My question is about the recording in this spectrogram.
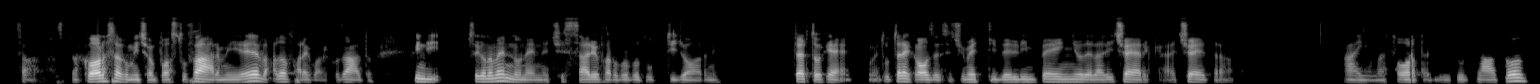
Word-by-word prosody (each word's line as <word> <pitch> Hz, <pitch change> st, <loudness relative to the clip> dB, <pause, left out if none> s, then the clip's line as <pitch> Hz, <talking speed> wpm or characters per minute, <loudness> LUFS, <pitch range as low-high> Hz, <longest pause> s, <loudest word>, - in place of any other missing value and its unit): insomma -, -, -15 dB
sta -, -, -15 dB
corsa 140 Hz, +2 st, +8 dB
comincia 110 Hz, -2 st, -2 dB
un 110 Hz, -, -5 dB
po' 110 Hz, -, -1 dB
a -, -, -3 dB
stufarmi." 110 Hz, -3 st, +4 dB
E 145 Hz, +6 st, +5 dB
vado 130 Hz, -3 st, -1 dB
a -, -, -1 dB
fare 115 Hz, -3 st, -7 dB
qualcos'altro. 110 Hz, 0 st, -5 dB, 0.4 s
Quindi 125 Hz, -3 st, -1 dB, 0.2 s
secondo 130 Hz, +1 st, 0 dB
me 160 Hz, +1 st, +5 dB
non 115 Hz, -7 st, -2 dB
è 105 Hz, -, -5 dB
necessario 115 Hz, +2 st, -2 dB
farlo 110 Hz, -1 st, -5 dB
proprio 110 Hz, +1 st, -8 dB
tutti 110 Hz, -1 st, -14 dB
i -, -, -4 dB
giorni. 100 Hz, -1 st, -8 dB, 0.8 s
Certo 125 Hz, -2 st, +3 dB
che, 115 Hz, -, -1 dB, 0.2 s
come 225 Hz, 0 st, -15 dB
tutte -, -, -1 dB
le 140 Hz, -1 st, +5 dB
cose, 110 Hz, -1 st, +2 dB
se -, -, -17 dB
ci 110 Hz, -, -10 dB
metti 115 Hz, 0 st, -4 dB
dell'impegno, 115 Hz, +1 st, -3 dB
della 110 Hz, 0 st, -2 dB
ricerca, 115 Hz, 0 st, -1 dB
eccetera, 115 Hz, -2 st, -3 dB, 1.1 s
hai 105 Hz, -2 st, -8 dB
una 100 Hz, 0 st, -14 dB
sorta 115 Hz, 0 st, -2 dB
di -, -, -20 dB
risultato 110 Hz, +7 st, -2 dB
115 Hz, 165 wpm, -24 LUFS, 110-120 Hz, 1.1 s, corsa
